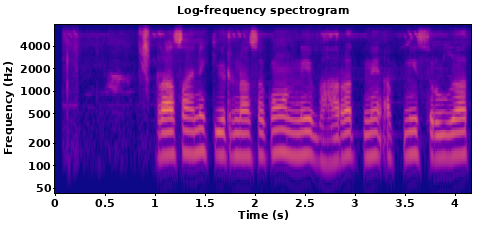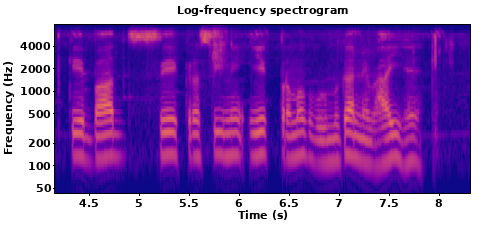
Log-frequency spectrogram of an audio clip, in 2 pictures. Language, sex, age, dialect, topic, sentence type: Hindi, male, 18-24, Kanauji Braj Bhasha, agriculture, statement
